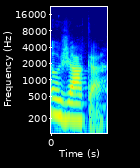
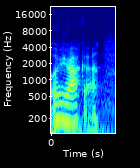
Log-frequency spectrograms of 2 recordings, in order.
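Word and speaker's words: Oszajca: oh my God joh John oaka is how you say his last name oaka um he is a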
